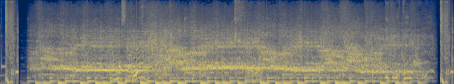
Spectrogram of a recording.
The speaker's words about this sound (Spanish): Y se escucha que la gente canta Vamos a volver, que ella media que los alienta. Este video circuló mucho en redes sociales y salió en el canal La Nación Más.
